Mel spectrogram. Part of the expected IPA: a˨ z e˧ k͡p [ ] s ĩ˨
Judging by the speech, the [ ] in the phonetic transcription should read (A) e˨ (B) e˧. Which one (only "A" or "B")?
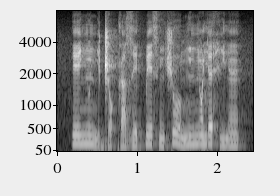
B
